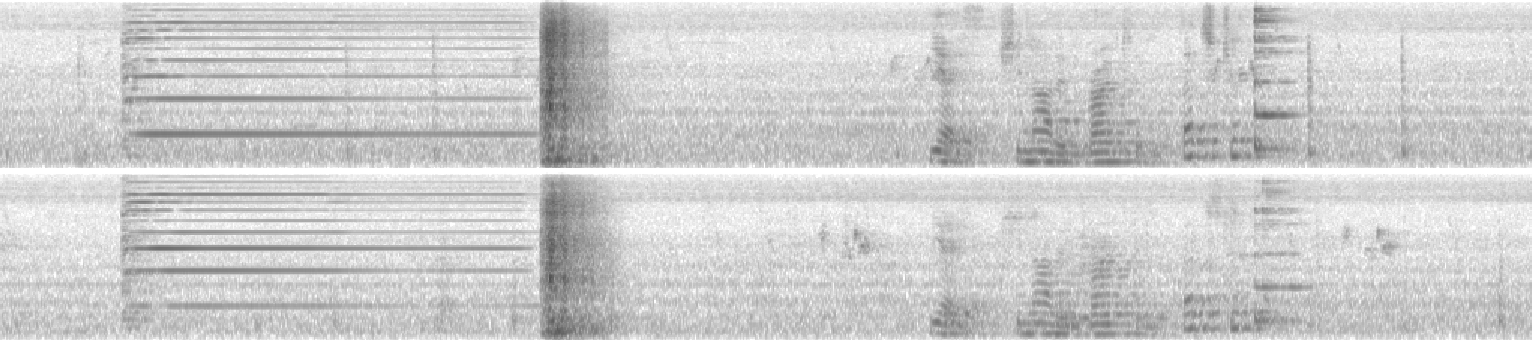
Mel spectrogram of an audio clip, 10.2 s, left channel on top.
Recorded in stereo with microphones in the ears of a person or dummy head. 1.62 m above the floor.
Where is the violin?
10° right (ahead or behind), 7.5 m.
